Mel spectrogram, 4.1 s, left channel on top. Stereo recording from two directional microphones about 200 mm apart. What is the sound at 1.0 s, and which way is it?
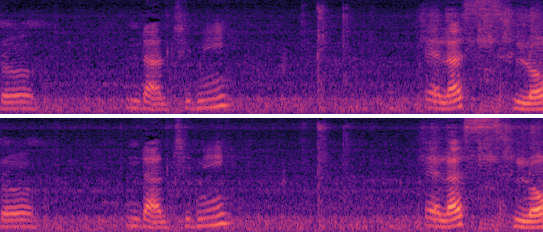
Speech, 15° right (ahead or behind).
